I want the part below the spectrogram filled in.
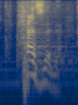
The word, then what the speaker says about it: chesed: And that's that Hebrew word, chesed. Chesed is how you say it.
